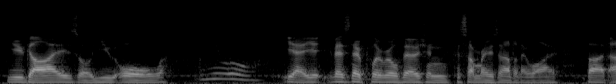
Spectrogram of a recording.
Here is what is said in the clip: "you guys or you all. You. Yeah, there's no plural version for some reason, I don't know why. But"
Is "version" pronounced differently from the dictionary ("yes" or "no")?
no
